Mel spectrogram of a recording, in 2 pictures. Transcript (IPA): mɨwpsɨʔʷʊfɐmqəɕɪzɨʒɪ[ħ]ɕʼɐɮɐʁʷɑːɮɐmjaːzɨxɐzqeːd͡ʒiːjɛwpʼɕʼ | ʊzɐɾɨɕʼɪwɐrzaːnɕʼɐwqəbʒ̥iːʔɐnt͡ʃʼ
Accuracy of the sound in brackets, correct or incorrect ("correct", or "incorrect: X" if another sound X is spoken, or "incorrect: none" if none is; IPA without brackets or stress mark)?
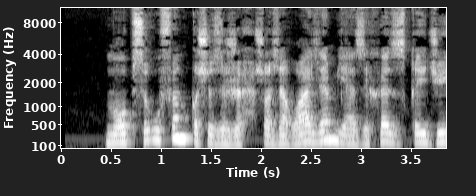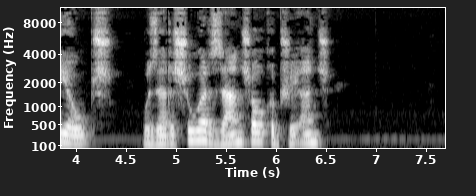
correct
